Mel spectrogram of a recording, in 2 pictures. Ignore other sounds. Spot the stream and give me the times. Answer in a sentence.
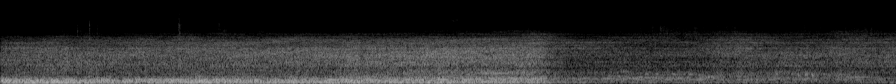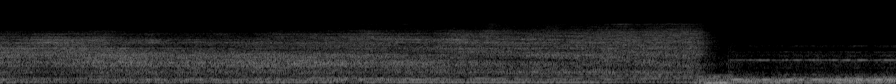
You can't hear the stream here.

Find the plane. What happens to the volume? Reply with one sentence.
The loudness of the plane goes down.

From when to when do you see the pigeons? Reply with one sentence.
You can hear the pigeons from 6.0 to 8.9 s.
